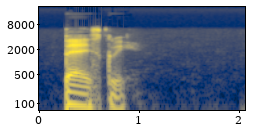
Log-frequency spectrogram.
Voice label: "basically", pronunciation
